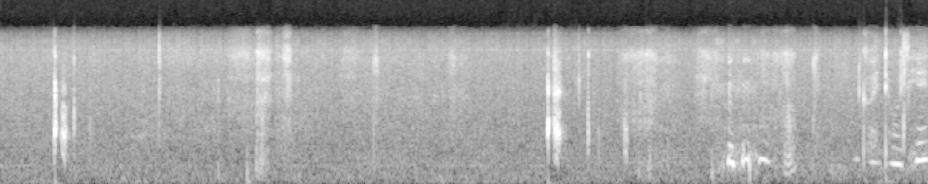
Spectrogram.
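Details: Someone with hiccups: sharp, brief, irregular catches with some faint voice sounds in a quiet room; hiccups.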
